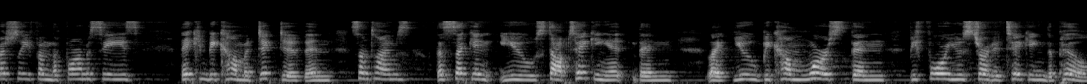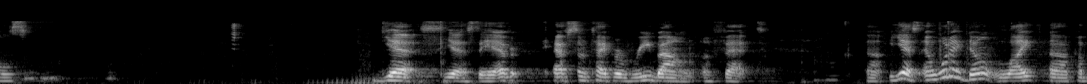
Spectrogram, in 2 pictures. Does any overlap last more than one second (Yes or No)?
No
